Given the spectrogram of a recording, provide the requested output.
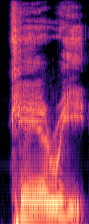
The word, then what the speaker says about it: carry: La a se pronuncia como una combinación de los sonidos e y a, por eso suena como carry. Carry.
